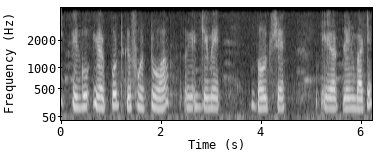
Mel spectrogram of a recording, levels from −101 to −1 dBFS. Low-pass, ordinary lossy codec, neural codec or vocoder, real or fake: 3.6 kHz; none; codec, 16 kHz, 8 kbps, FreqCodec, smaller model; fake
